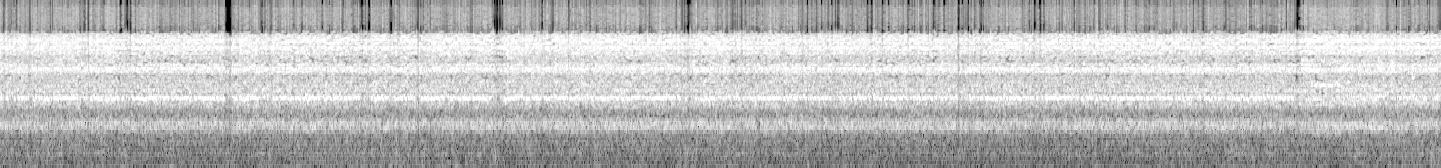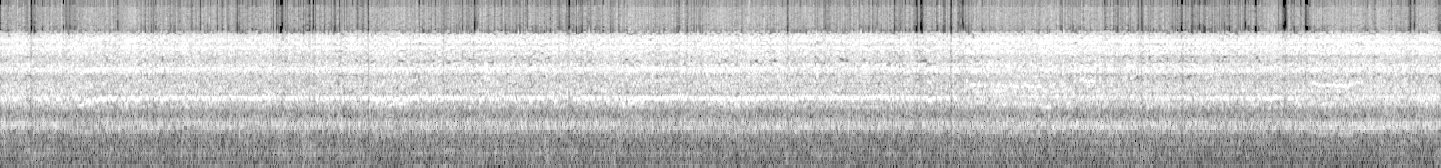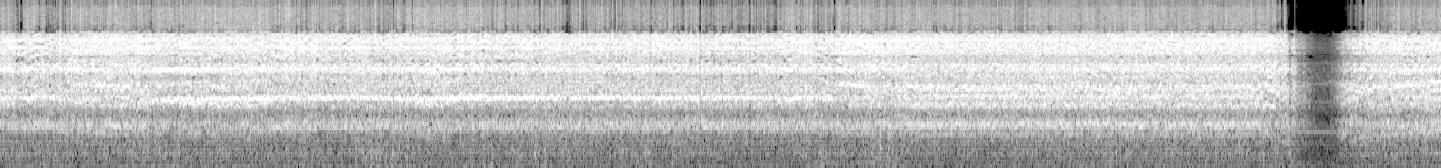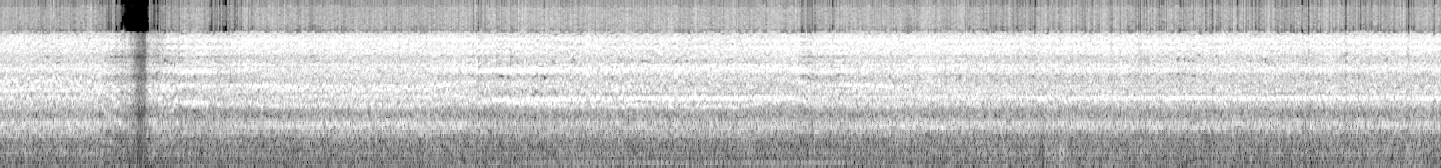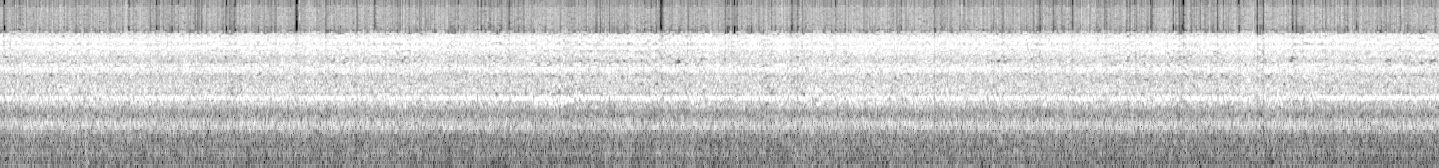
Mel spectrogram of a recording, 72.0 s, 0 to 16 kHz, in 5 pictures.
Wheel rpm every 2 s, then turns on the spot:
230, 230, 230, 240, 230, 230, 230, 230, 230, 230, 230, 230, 220, 230, 230, 210, 230, 230, 230, 210, 190, 140, 130, 210, 210, 220, 220, 230, 230, 240, 230, 230, 230, 230, 230, 230.
none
